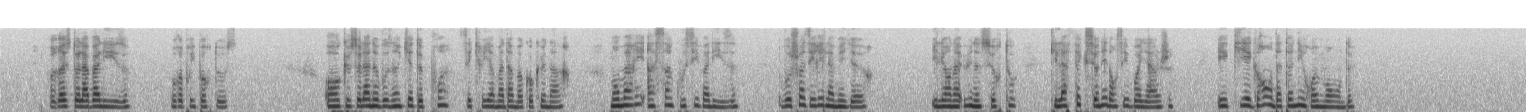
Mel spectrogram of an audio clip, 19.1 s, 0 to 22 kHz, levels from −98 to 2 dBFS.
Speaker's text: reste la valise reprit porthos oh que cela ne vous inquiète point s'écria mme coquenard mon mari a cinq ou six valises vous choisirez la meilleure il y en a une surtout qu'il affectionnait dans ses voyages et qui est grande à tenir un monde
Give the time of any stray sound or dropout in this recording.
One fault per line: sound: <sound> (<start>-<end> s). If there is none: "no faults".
no faults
